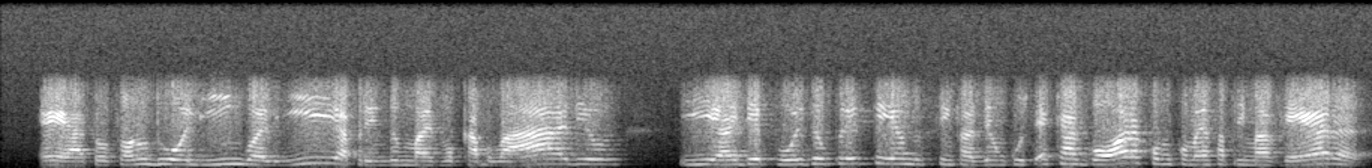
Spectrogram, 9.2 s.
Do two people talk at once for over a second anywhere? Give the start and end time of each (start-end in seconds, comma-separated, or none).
none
